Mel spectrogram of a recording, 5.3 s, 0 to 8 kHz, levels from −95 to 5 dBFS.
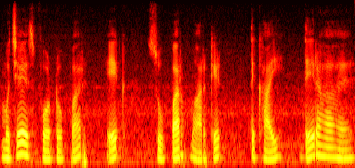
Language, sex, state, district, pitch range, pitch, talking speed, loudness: Hindi, male, Madhya Pradesh, Katni, 105-130 Hz, 115 Hz, 125 wpm, -20 LUFS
